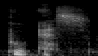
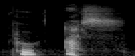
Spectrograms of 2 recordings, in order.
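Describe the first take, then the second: First: "pu es" with an eh vowel in "es". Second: "Pu us" with an ah-like vowel in "us". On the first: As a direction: mispronounce it with a clear eh: "pu es". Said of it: "not pu es". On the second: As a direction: say "us" with uh, not eh. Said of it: "think ah". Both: Shown as a demonstration.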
